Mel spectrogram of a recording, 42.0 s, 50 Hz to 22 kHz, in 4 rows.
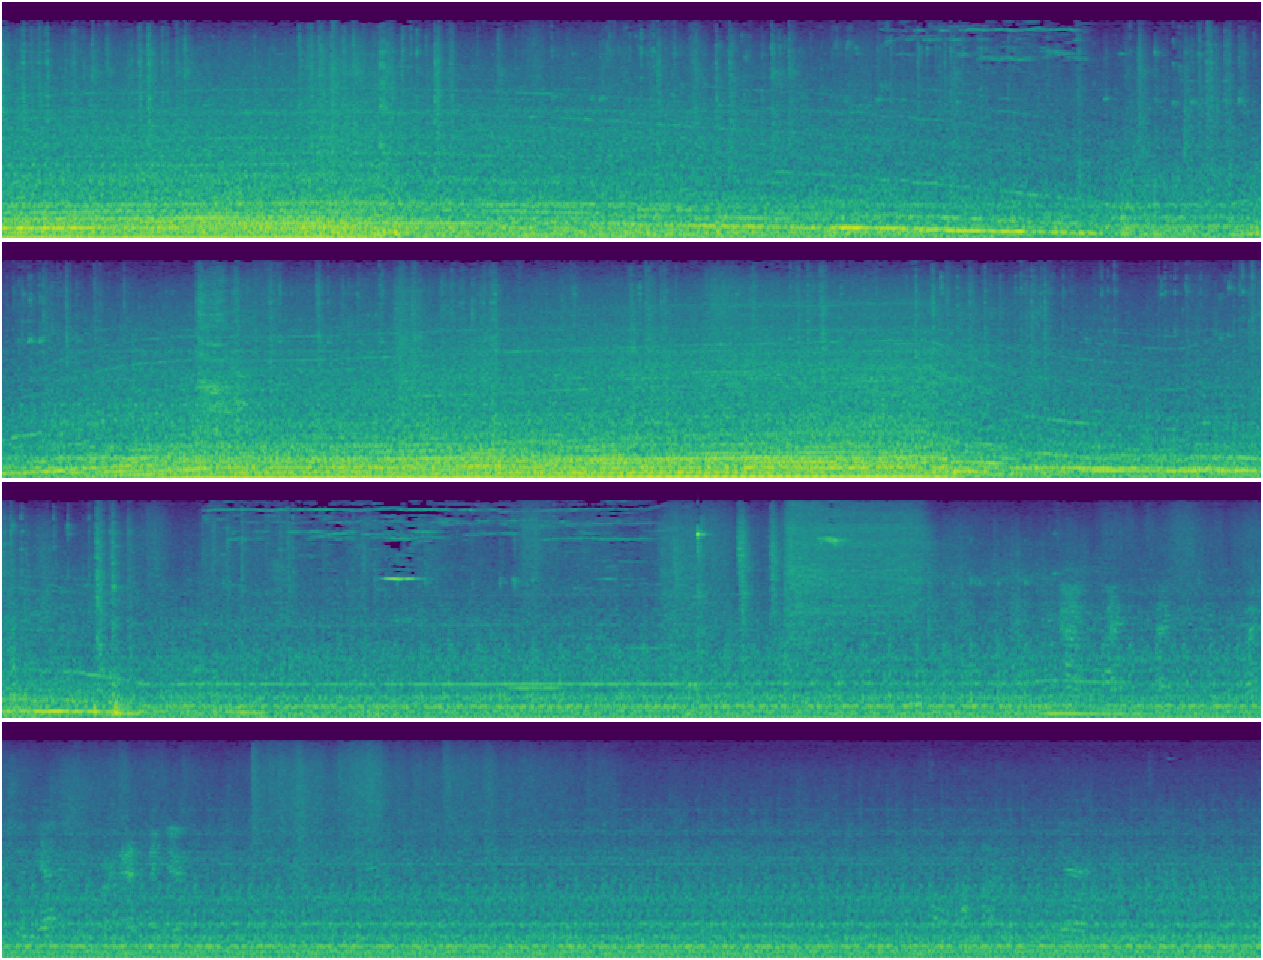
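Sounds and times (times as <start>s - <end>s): bus diesel engine droning: 0.0s - 41.9s.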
